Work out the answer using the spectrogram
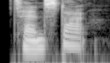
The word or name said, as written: tandstang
